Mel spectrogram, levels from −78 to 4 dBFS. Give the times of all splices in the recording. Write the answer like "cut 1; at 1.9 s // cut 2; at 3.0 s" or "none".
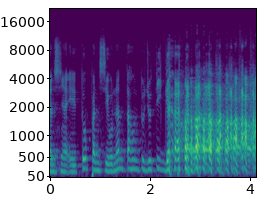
none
